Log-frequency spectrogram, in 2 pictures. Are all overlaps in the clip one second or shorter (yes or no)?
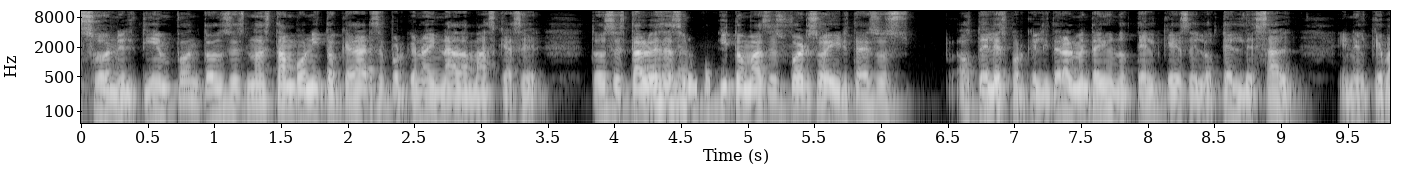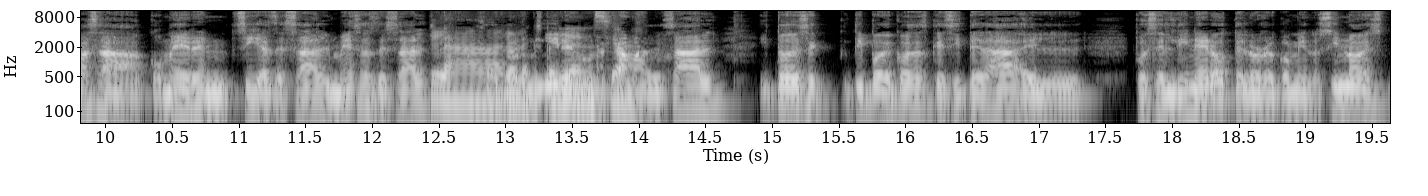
no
